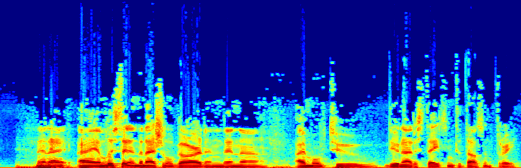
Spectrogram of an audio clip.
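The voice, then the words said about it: Puerto Rican accent. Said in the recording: “I like that accent too. ... how about that dialect”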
